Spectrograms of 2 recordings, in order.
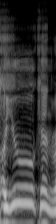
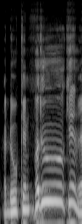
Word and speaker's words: Hadouken: He's the one that goes, Ayuken, right? – Hadouken.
